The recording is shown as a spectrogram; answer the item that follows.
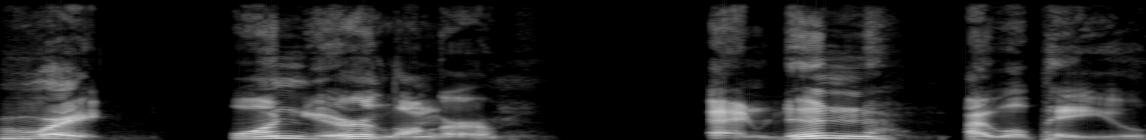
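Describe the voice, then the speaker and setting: Putting on a character voice, a man speaks at a medium pitch and a very slow pace, with very wide pitch swings and long, frequent pauses. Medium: read story.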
